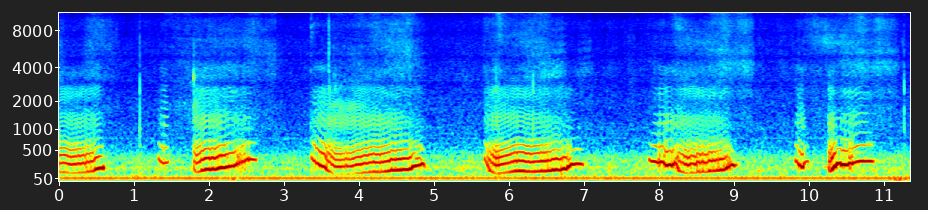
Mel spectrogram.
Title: Cat snores while sleeping Very funny and cute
